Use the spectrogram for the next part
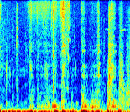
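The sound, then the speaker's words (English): A dog on a bed on a rainy day licks right up against the microphone, producing a run of wet, smacking slurps and soft rubbing bursts, irregular in rhythm, with no talking. “He licked the mic.”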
